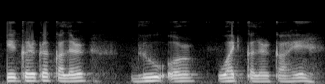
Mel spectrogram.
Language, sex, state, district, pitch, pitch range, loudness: Hindi, male, Arunachal Pradesh, Lower Dibang Valley, 155 Hz, 140-165 Hz, -14 LUFS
